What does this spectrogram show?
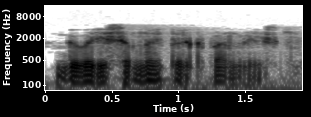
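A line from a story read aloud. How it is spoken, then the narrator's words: Said quietly. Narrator (Russian): Рэмбо тихо сказал девушке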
